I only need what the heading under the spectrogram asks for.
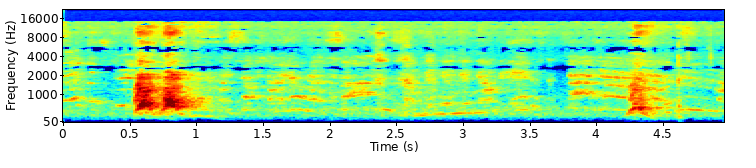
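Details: A dog begging for bacon while watching TV; two sharp barks close together near the start, then a quieter stretch with voices, and one more bark near the end.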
